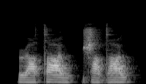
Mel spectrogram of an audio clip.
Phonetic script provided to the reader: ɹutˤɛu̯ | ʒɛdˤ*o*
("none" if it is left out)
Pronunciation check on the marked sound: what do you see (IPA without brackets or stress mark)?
u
